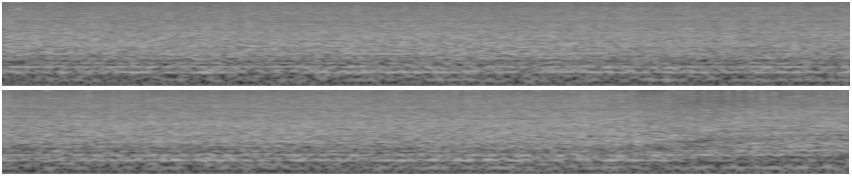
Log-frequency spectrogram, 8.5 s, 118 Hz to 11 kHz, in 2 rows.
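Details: 1983–84 Lasko box fan on high, with many hours on it and a motor previously repaired with adhesive. A pronounced, even low hum resonates through the frame via the single-piece motor mount, with steady airflow and no rattle: normal motor hum.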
